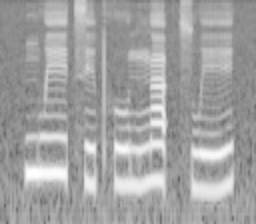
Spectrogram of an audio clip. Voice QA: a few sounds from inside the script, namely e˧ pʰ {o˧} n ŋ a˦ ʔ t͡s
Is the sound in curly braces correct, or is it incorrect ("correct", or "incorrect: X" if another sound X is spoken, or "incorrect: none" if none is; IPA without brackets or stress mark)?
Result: correct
